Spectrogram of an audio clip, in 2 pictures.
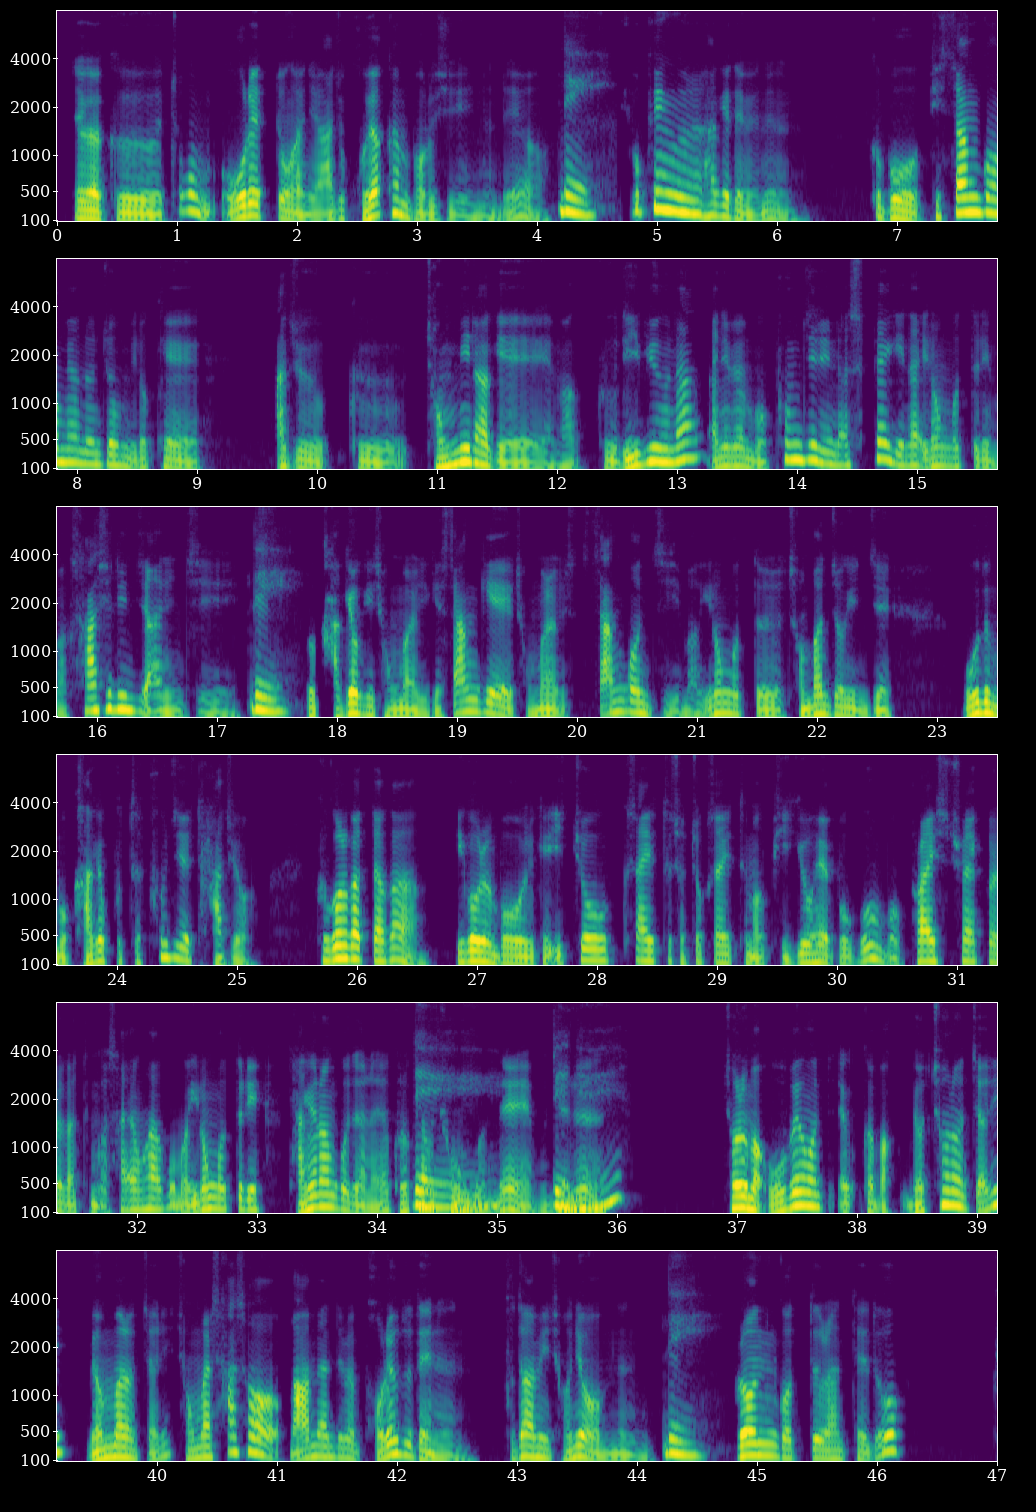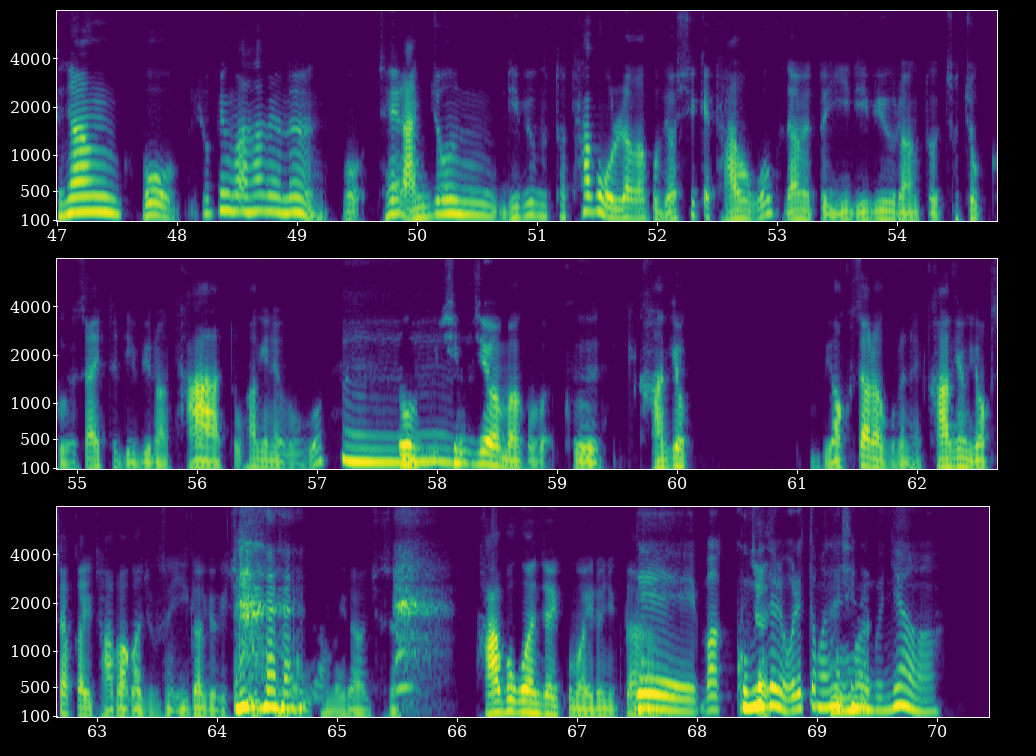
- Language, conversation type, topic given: Korean, advice, 온라인 쇼핑할 때 제품 품질이 걱정될 때 어떻게 안심할 수 있나요?
- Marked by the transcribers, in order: put-on voice: "price tracker"; in English: "price tracker"; other background noise; laugh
